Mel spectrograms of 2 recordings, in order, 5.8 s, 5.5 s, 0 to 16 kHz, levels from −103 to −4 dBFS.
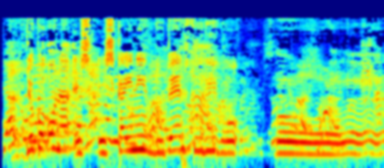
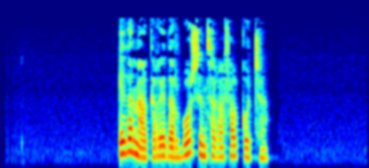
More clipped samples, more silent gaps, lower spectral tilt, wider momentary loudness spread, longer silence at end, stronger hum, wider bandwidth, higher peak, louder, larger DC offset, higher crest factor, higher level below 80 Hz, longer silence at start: neither; neither; second, -2 dB/octave vs -4.5 dB/octave; second, 8 LU vs 12 LU; second, 0 s vs 1.55 s; neither; about the same, 11.5 kHz vs 11.5 kHz; first, 0 dBFS vs -4 dBFS; first, -14 LUFS vs -22 LUFS; neither; second, 14 dB vs 20 dB; first, -54 dBFS vs -76 dBFS; second, 0.05 s vs 1.75 s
